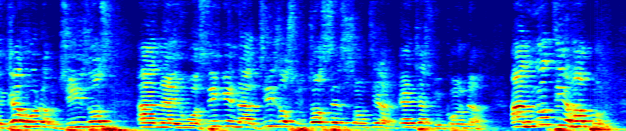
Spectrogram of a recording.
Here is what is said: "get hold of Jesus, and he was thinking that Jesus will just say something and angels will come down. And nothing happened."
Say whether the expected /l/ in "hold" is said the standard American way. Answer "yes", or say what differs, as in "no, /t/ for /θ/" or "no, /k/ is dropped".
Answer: no, /l/ is dropped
